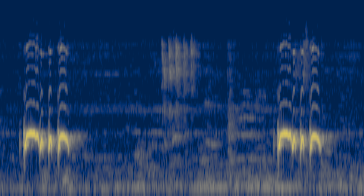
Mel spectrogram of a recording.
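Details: Male zebra dove calling twice, about three seconds apart, each phrase a fast series of bouncy, looping coos, with a short burst of high buzz and soft low rustling between.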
